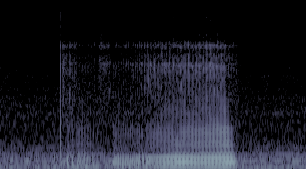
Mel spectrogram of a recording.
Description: Junior our cat snoring loud.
